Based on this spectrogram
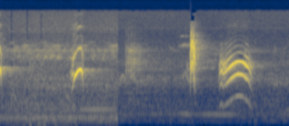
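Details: Squirrel cuckoo delivering a short arched whistle, then after a pause a sharp, explosive chip and a longer mewing, downward-bending nasal note; faint background hiss early on.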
